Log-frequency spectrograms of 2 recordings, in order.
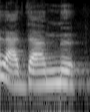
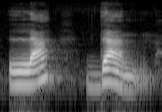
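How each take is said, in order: First: A final E vowel is sounded after the M. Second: The final E is silent after the M. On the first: The speaker calls it wrong. "On ne dit pas" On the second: The speaker calls it right. "le E, on ne l'entend pas vraiment"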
